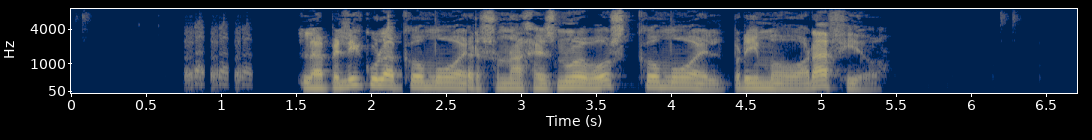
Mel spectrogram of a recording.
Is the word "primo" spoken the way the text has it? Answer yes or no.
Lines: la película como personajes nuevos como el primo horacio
yes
